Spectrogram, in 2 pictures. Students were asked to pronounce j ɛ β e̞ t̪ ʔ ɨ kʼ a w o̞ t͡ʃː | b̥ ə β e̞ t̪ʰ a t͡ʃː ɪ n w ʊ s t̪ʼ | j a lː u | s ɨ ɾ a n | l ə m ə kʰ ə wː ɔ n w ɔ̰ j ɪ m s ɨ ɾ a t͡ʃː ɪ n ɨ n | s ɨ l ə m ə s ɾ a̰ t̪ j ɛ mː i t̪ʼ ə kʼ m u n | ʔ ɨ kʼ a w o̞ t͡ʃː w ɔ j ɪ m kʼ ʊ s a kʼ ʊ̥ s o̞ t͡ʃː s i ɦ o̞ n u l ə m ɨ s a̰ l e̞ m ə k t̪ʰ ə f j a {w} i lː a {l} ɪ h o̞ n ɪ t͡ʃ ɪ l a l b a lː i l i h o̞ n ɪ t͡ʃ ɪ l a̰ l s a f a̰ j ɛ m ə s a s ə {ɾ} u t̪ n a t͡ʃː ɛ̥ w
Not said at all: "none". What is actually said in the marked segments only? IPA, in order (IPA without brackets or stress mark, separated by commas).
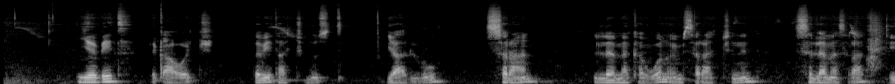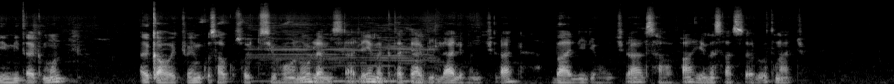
b, l, l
